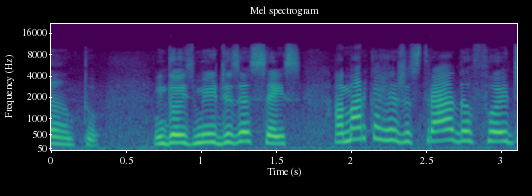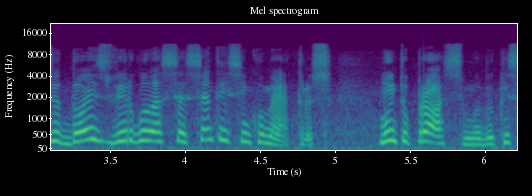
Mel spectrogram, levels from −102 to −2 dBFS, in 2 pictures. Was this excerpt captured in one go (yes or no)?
yes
